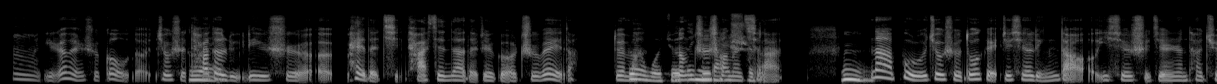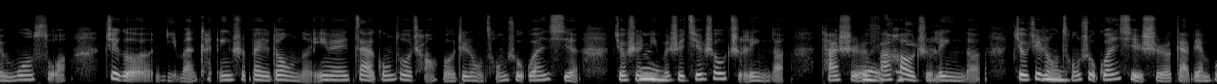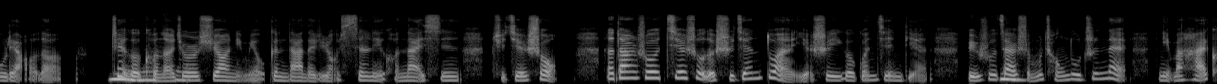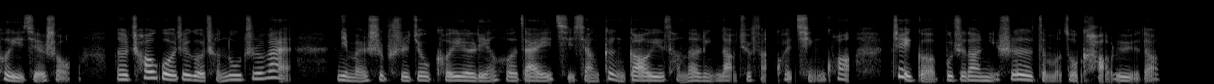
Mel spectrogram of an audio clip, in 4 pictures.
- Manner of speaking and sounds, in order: none
- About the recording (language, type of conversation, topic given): Chinese, advice, 当上司或团队发生重大调整、导致你的工作角色频繁变化时，你该如何应对？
